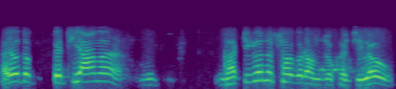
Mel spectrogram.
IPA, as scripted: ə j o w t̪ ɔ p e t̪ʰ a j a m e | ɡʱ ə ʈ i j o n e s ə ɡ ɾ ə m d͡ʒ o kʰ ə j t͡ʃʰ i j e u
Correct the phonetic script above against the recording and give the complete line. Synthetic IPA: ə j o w t̪ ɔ p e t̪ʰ i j a m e | ɡʱ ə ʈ i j o n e s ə ɡ ɾ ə m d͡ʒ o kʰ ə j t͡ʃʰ i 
